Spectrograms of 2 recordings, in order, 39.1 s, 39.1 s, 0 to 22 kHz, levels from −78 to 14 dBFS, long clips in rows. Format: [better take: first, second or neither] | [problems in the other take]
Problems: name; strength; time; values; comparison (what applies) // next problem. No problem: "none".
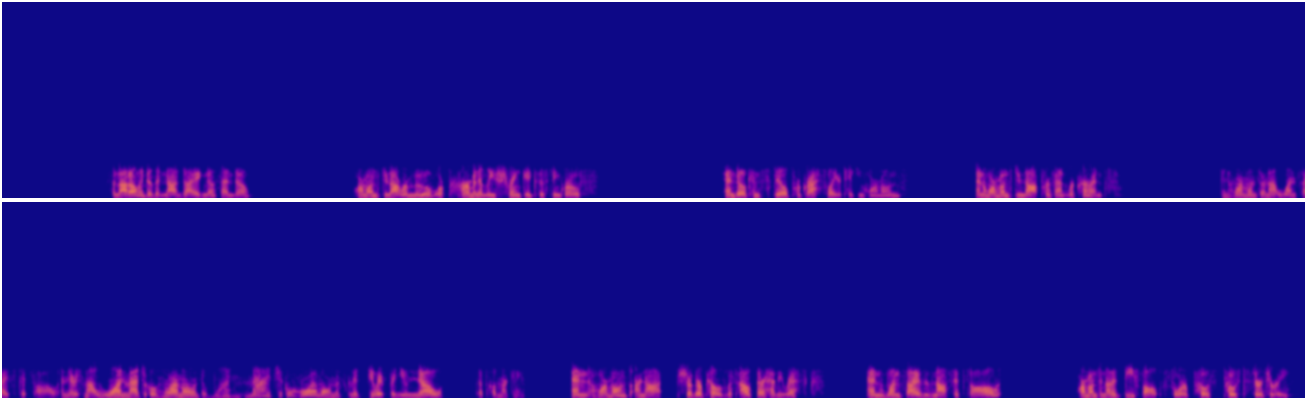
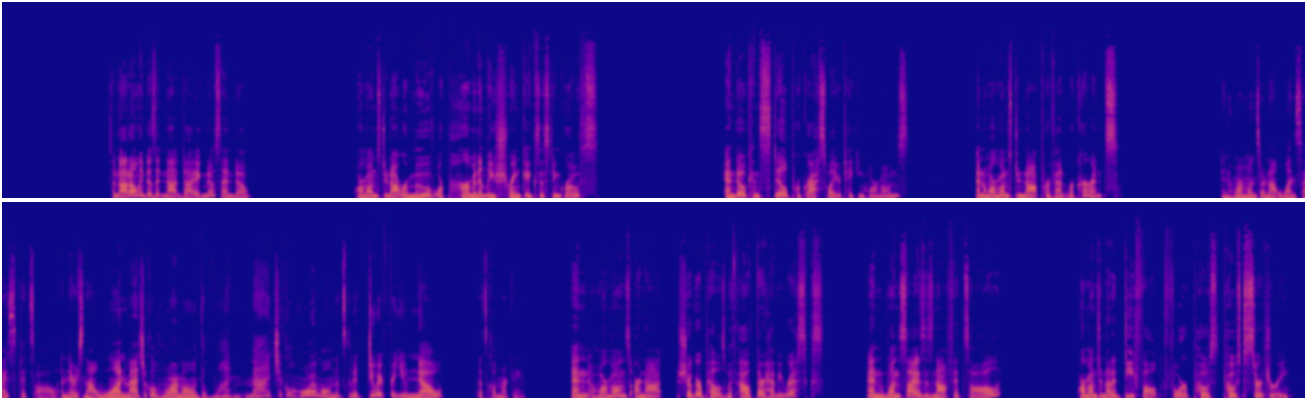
second | phone-call audio; poor line; nothing above 3 kHz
